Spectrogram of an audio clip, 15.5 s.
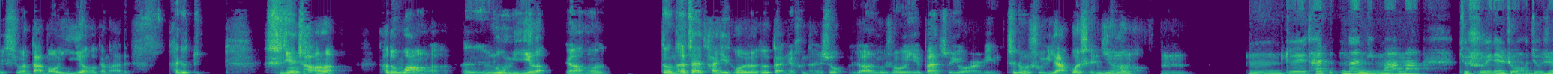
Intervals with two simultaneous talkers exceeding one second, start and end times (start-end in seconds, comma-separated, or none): none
